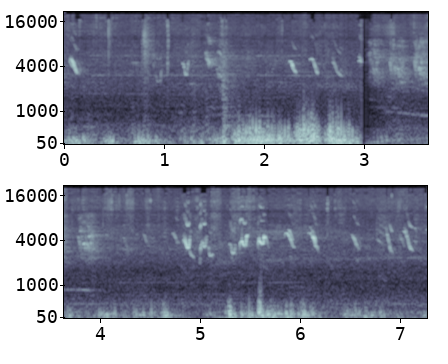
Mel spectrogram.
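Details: Chirping buff chicks, with sharp high peeps, are partly drowned at first by a heavy low rumble. After a brief cut they come through clearer, in quick descending slides.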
